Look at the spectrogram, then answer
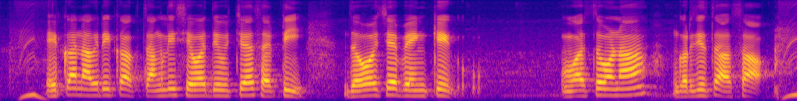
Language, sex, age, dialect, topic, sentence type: Marathi, female, 41-45, Southern Konkan, banking, statement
